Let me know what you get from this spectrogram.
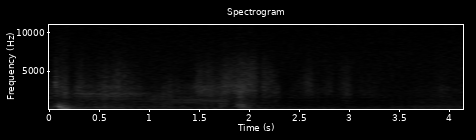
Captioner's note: cows mooing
